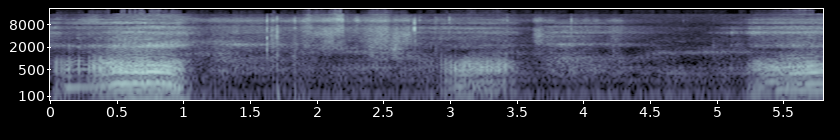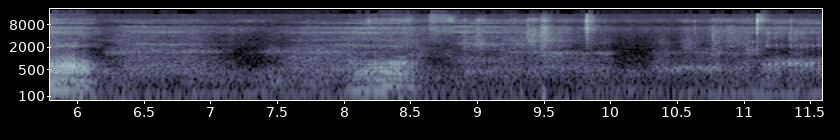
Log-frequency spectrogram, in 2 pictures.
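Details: Rhythmic rough, rumbling snores about every 2.5 seconds during sleep, loud then softer: snoring.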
